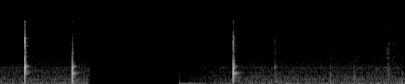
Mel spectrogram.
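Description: A few light taps and knocks from a card model building being handled and turned around on a worktop: two quick knocks, a short dead gap in the sound, then one more knock.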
